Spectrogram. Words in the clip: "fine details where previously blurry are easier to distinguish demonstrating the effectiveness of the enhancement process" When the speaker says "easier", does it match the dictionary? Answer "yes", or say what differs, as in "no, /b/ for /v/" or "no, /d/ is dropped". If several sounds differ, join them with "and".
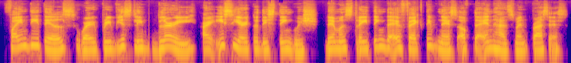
no, /s/ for /z/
